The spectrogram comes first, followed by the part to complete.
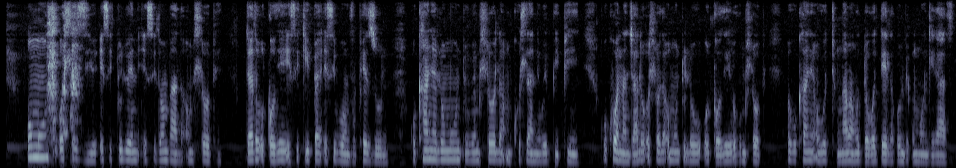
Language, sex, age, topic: North Ndebele, male, 36-49, health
